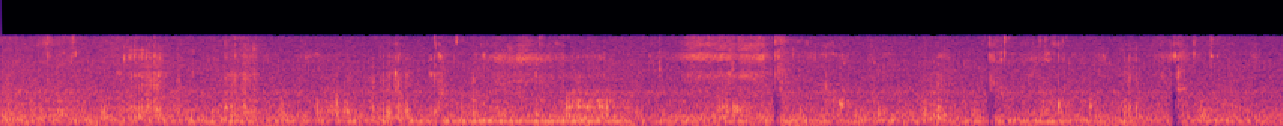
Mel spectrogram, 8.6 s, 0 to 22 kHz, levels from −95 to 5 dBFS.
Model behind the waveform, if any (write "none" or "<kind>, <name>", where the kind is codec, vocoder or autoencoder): none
